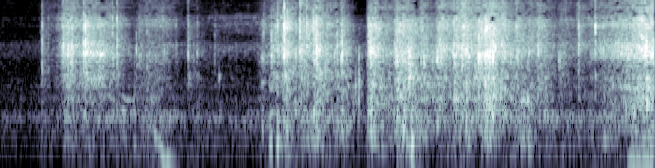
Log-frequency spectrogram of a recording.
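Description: A crisp baby snack cracker crackling and crumbling as it is handled and broken: irregular dry crackles that get busier about halfway through.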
